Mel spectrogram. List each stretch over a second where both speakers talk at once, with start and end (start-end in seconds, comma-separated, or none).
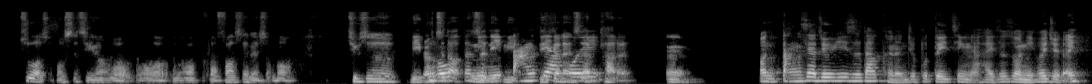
4.2-6.1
